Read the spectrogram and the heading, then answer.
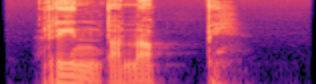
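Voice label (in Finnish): "Rintanappi", suomeksi; Badge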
